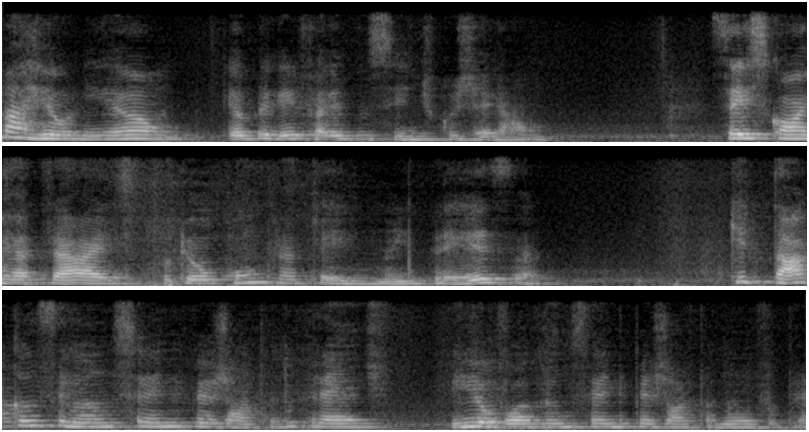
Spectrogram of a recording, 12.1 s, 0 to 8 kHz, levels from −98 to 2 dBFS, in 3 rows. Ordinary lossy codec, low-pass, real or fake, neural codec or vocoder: none; 7.2 kHz; fake; autoencoder, 48 kHz, 32 numbers a frame, DAC-VAE, trained on Japanese speech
